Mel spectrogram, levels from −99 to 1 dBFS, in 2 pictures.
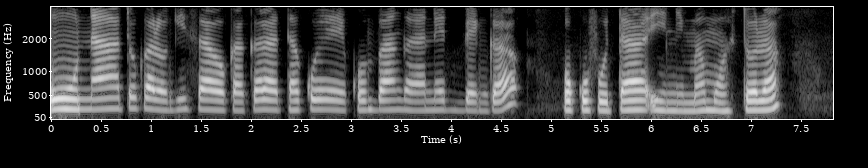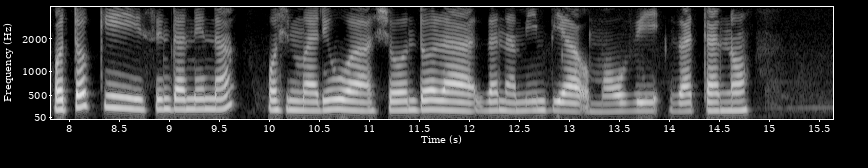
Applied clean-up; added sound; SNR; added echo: none; none; none; none.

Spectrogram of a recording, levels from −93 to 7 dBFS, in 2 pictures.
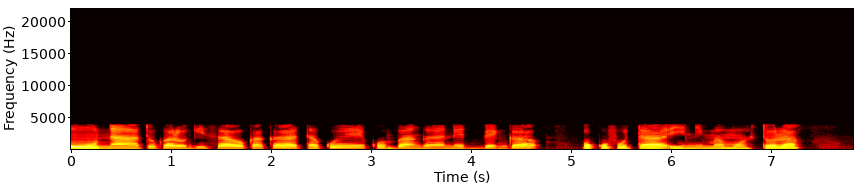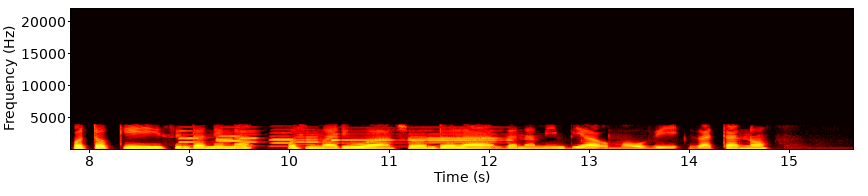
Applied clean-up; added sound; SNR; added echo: neural mask model RNNoise.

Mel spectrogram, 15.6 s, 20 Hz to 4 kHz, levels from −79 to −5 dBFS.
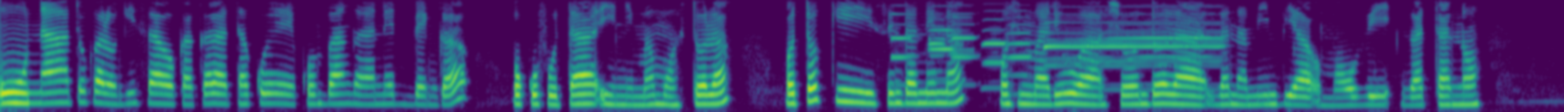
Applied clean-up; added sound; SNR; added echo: none; Harmonica; 9 dB; none.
